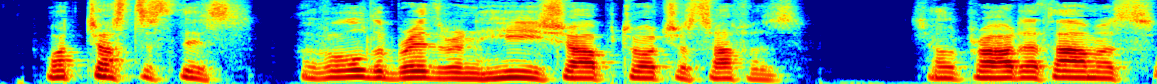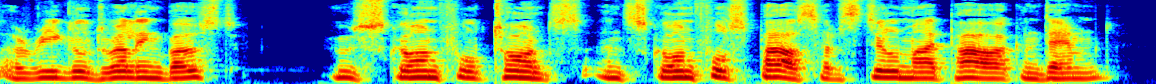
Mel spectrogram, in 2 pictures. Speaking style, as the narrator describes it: angry cried

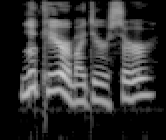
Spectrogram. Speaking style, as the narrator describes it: he began, addressing Ptitsin in a very loud tone of voice

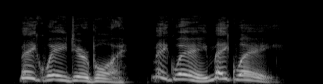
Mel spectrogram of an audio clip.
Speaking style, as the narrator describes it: Count Ilya Rostov, laughing and repeating the words

